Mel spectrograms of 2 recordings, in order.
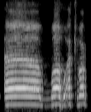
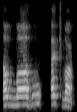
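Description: First: The opening vowel of Allah is drawn out. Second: The opening vowel of Allah is short. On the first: It becomes a question. The speaker calls it wrong. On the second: It is a statement of praise. The speaker calls it right.

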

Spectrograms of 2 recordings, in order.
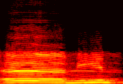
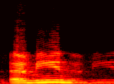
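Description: First: The first vowel is long. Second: The first vowel is short. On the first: "بمد" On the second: "بدون مد"

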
